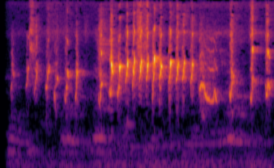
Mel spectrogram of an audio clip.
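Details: Black-winged myna singing in a fighting, rolling style: scattered sharp chirps, then a fast run of about fifteen bright, even high notes, followed by slurred whistles and more chirps.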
